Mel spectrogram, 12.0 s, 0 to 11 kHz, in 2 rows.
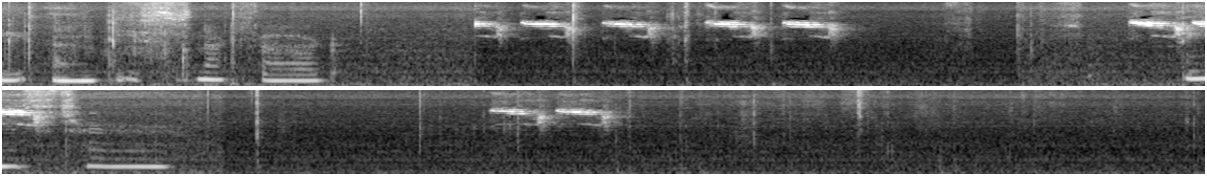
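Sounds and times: small bird chirping: 0:02.4 - 0:04.3, 0:05.6 - 0:06.5, 0:08.4 - 0:09.2.

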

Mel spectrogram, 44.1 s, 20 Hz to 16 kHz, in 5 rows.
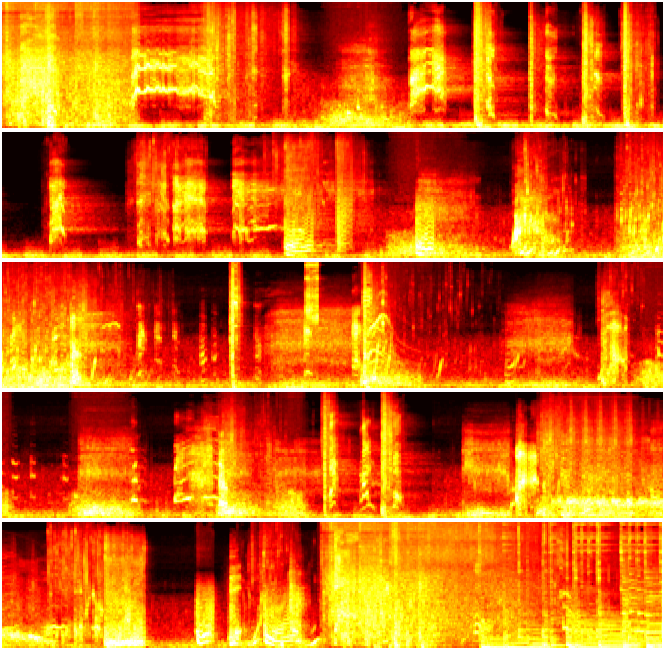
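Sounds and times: cartoon character squawks and grunts: 0:10.6 - 0:12.8.

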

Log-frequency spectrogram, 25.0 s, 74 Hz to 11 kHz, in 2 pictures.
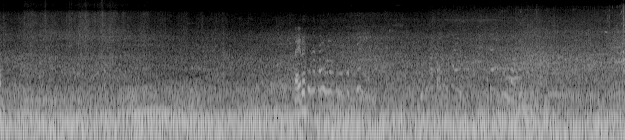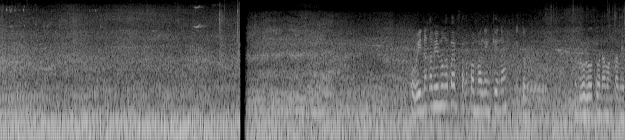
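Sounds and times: motor scooters passing: 0:05.0 - 0:20.7.

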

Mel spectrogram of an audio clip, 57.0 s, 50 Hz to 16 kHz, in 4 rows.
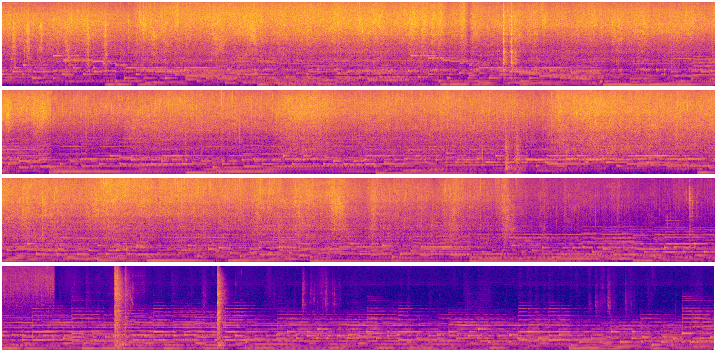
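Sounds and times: spatula stirring in pan: 0:00.0 - 0:15.3, 0:25.2 - 0:38.9
chickpeas sizzling in oil: 0:00.0 - 0:43.8.

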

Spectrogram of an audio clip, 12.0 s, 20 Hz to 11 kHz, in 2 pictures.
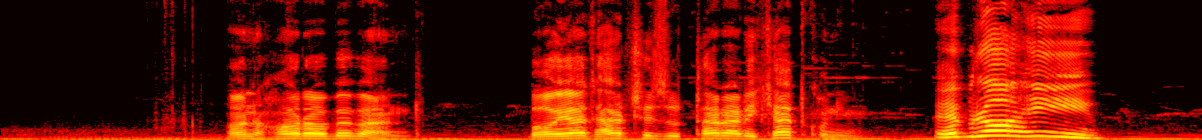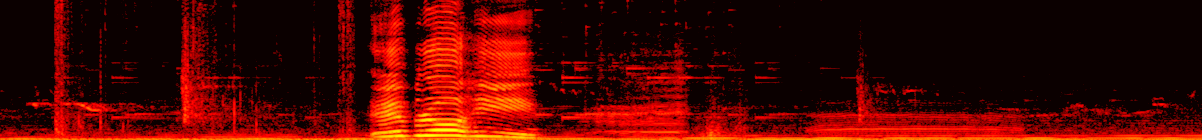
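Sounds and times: sheep bleating: 0:08.9 - 0:11.1.

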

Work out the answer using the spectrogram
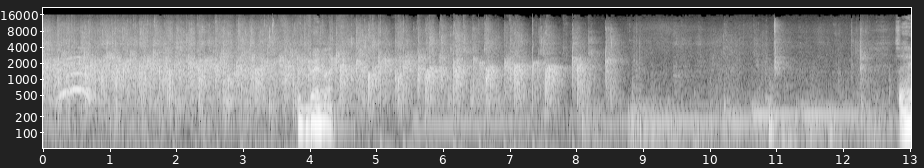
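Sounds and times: audience applause: 0:00.0 - 0:08.8
guitar being tuned: 0:05.3 - 0:13.0.

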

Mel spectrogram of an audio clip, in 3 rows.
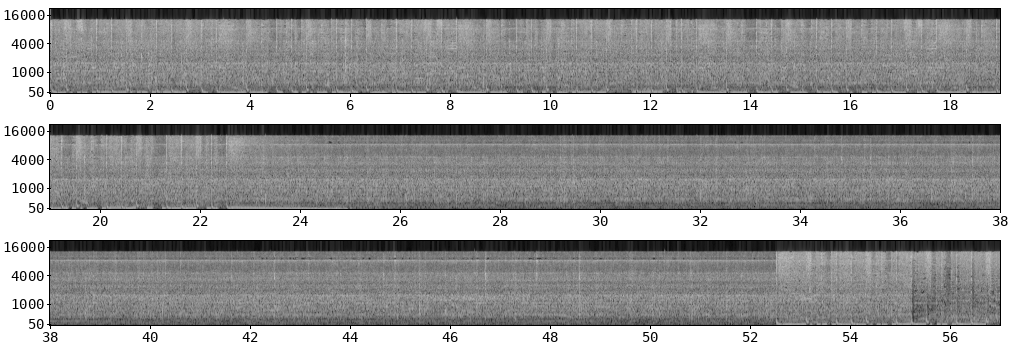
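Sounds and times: blender motor running: 0:00.0 - 0:25.4, 0:52.4 - 0:57.0.

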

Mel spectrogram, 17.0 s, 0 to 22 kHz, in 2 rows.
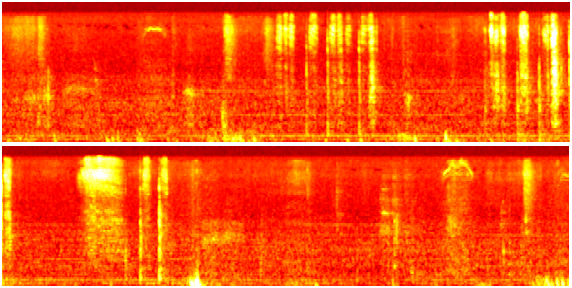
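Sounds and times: chalk scratching on chalkboard: 0:04.1 - 0:05.7, 0:07.2 - 0:08.7, 0:09.7 - 0:11.0.

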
